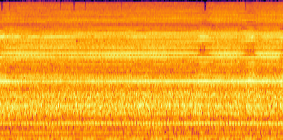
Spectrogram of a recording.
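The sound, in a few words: power buffing a vintage Hammer Brand Barlow knife with rubbing compound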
